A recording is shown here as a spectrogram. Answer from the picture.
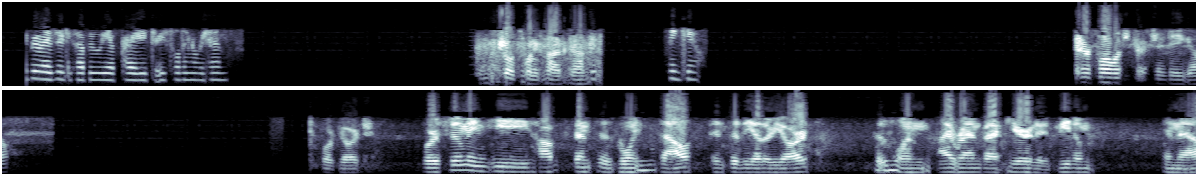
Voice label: Phoenix PD, scanner audio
